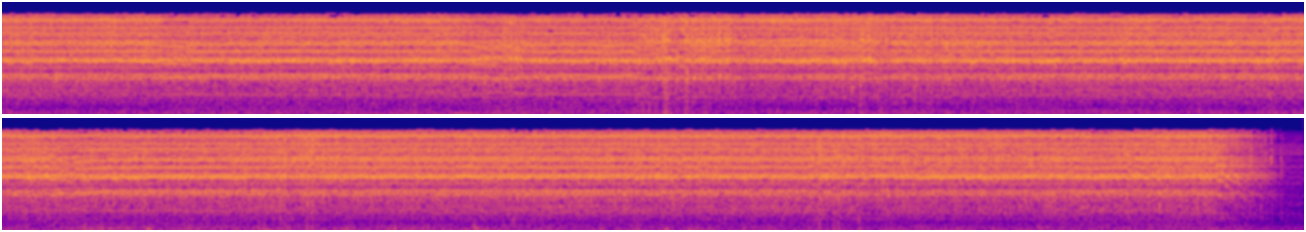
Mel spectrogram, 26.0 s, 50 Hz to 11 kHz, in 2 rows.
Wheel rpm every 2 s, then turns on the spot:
160, 160, 160, 160, 160, 160, 160, 160, 160, 160, 160, 160, 130.
none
